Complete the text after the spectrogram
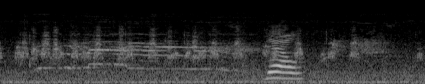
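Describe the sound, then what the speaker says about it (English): Ducks and chickens around a water pool on a farm, soft clucks and chatter with one loud close duck quack near the end, under a person talking. "The ducks love it, and the chickens drink out of it too"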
